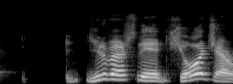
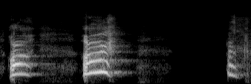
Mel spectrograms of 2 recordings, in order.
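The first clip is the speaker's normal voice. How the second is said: fake sobbing; 5 dB louder than usual. Mock fake crying.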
